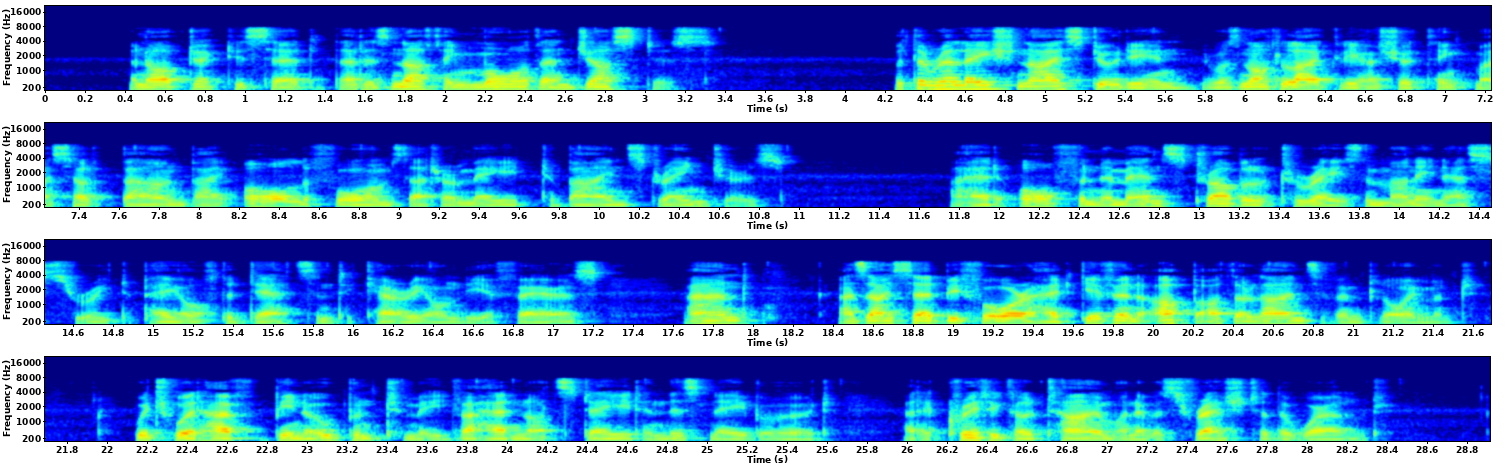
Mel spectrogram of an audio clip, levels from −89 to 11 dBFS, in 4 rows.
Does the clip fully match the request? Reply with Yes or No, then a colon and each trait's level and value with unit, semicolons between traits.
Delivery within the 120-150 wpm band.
No: average, 190 wpm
